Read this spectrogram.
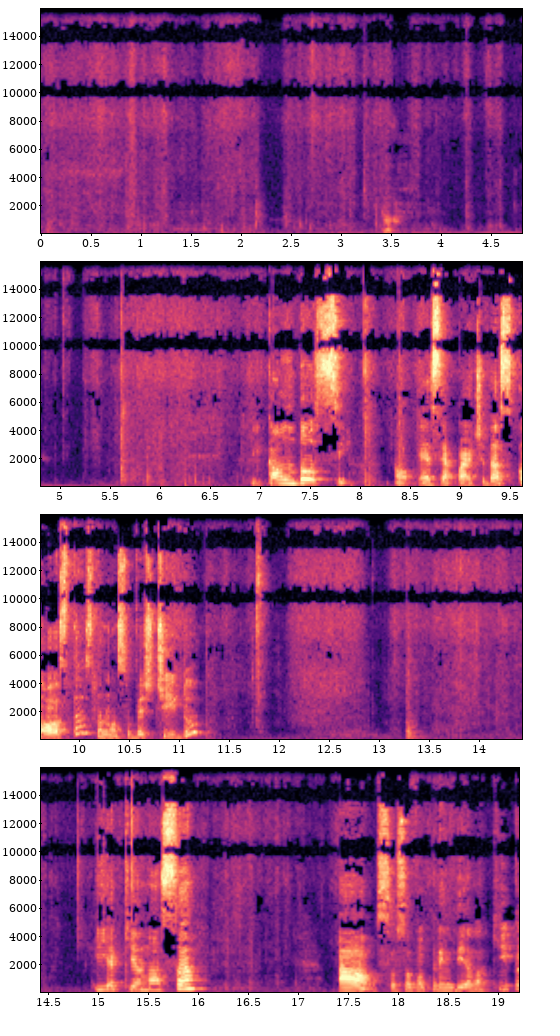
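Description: Fabric rustles softly as hands fold and smooth it.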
